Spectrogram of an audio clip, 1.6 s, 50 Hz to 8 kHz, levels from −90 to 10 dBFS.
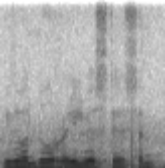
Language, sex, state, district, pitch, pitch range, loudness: Tamil, male, Tamil Nadu, Chennai, 145 Hz, 135-145 Hz, -12 LUFS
